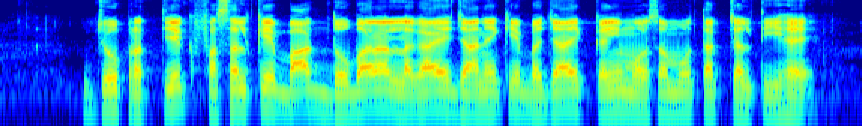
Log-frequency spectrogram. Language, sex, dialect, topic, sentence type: Hindi, male, Marwari Dhudhari, agriculture, statement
